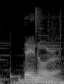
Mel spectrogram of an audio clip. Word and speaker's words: Dainora: Dainora. Dainora, perfect.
